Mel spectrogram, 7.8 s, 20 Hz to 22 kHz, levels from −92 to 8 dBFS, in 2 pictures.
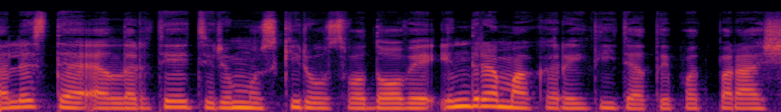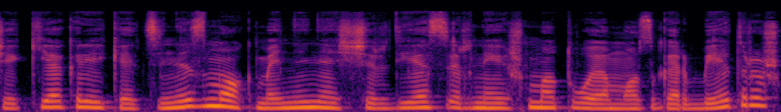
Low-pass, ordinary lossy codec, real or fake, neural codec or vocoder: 14.4 kHz; MP3, 96 kbps; real; none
